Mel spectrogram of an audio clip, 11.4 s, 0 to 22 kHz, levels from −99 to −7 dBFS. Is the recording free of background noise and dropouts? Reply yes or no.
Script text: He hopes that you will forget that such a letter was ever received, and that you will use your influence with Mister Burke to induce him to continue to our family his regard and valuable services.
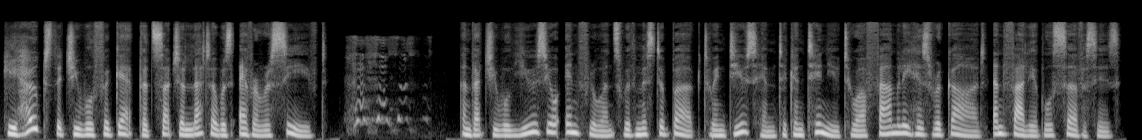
no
